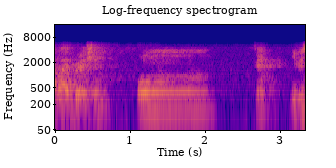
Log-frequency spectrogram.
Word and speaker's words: Om: If you pronounce Om, okay, notice people normally will say Om, O-M, Om. Okay? Actually, Om is not proper, it's Om, O-O-N-G, Om.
